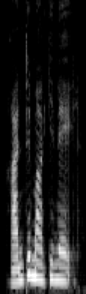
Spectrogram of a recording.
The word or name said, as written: rentemarginal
